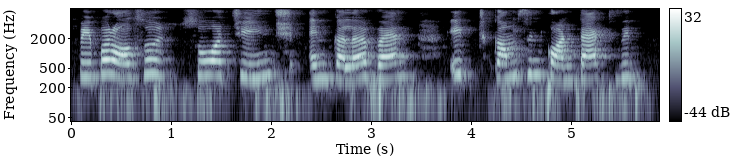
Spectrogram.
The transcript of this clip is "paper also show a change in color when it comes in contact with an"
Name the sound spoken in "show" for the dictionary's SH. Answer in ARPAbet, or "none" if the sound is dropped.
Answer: S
